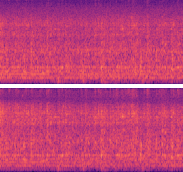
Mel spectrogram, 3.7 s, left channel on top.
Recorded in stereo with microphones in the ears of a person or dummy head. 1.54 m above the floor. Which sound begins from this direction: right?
A lawn mower, at 0.0 s.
